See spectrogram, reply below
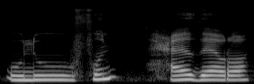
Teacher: نیکسٹ ہے اولو فن حذر، او ایک حرکہ، لو دو حرکہ اور فن پر اظہار، نون کی آواز کو کلیئر پڑھنا ہے. اولوفن حذر، حلق سے ح اور پھر ذال، یہ زا نہیں ہے، ذال، حذر، را ہیوی.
